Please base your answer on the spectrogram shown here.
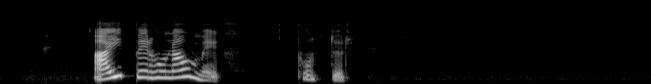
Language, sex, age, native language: Icelandic, female, 70-79, Icelandic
